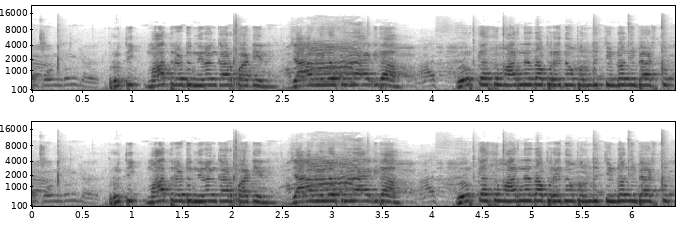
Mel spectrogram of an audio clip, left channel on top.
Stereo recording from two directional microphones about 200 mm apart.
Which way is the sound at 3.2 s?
25° right (ahead or behind).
